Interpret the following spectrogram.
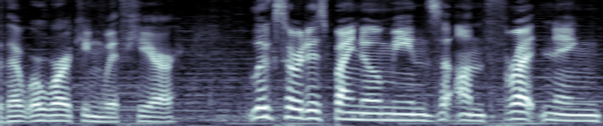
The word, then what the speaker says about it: Luxord: We accepted that Luxord was the obvious pronunciation. Easy, right? Well, Nomura hates us, so in KH3, they drop a huge bomb, and his name is actually Luxord.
